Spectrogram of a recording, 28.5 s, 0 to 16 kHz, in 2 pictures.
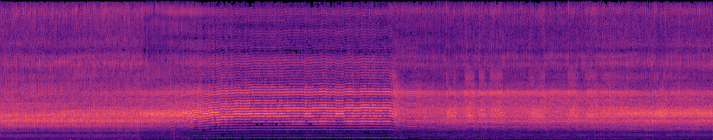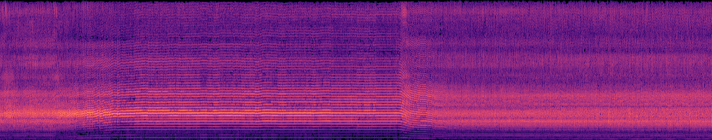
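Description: Cox Medallion .051 glow-fuel model engine running on its RC carburettor, opened up twice from a low idle to a painfully high-pitched whine and held several seconds at full throttle each time before dropping back to idle.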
